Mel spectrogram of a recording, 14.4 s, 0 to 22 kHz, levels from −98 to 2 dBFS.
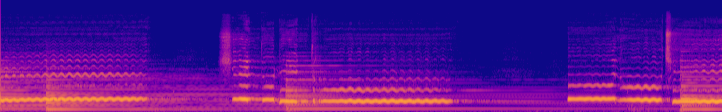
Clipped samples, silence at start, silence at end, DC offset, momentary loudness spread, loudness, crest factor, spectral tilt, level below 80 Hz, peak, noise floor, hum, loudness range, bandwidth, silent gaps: under 0.1%; 0 s; 0 s; under 0.1%; 9 LU; -25 LUFS; 12 dB; -7 dB/octave; -70 dBFS; -14 dBFS; -60 dBFS; none; 6 LU; 7.2 kHz; none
